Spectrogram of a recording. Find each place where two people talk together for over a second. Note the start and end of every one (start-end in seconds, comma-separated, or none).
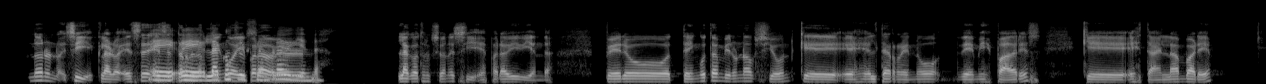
1.5-3.2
